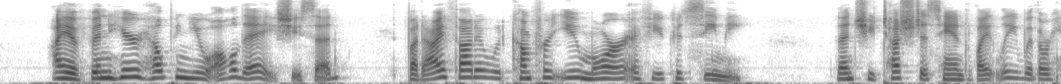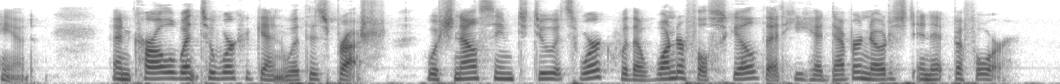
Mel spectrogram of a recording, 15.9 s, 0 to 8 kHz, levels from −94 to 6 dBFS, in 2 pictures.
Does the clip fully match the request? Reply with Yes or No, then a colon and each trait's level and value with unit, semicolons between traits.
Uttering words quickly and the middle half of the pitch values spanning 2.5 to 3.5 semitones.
Yes: fast, 240 wpm; average, 3.2 semitones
